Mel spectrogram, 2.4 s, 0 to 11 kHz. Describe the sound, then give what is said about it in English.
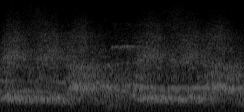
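Roaring crowd at a 1995 ECW wrestling event, a dense, unbroken wall of cheering and yelling that stays loud from start to finish. “Oh, and this crowd is going nuts. ECW. ECW.”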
